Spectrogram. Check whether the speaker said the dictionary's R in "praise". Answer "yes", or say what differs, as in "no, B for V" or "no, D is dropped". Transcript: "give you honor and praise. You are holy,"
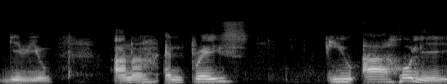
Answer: yes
